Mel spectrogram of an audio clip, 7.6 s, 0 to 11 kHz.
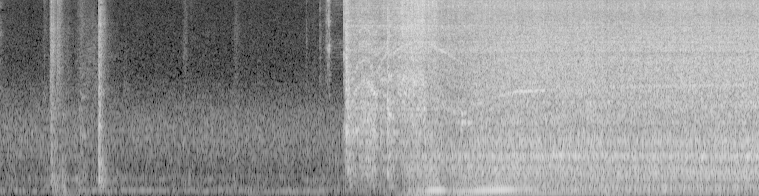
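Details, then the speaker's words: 1989 Jeep YJ after new spark plugs and wires (old ones cooked): cold start, a couple of clicks, brief crank, fires and settles into steady even idle, no misses. "We're all rewired, and I guess now it's time for a greasy, grimy old cold start."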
